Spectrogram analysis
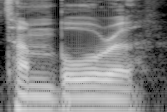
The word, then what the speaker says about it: tambora: uh what was the name of the instrument tambora that's how you say it just simple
